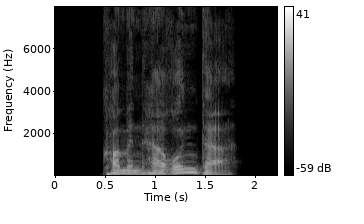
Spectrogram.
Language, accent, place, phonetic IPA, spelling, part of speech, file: German, Germany, Berlin, [ˌkɔmən hɛˈʁʊntɐ], kommen herunter, verb, De-kommen herunter.ogg
- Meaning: inflection of herunterkommen: 1. first/third-person plural present 2. first/third-person plural subjunctive I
